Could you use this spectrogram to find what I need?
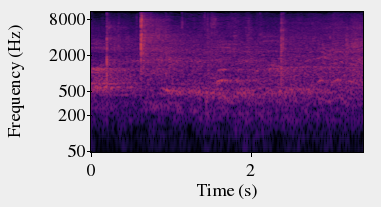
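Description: A stick clacks against a puck.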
